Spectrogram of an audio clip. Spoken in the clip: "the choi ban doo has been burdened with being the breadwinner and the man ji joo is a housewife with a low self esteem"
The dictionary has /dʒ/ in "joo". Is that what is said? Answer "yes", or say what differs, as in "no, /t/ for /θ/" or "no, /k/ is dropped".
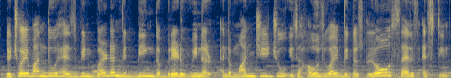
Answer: yes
